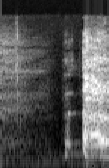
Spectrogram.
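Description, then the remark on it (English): A short, muffled cough, held back and partly stifled, ending in a brief breathy burst of air, with no talking. “No, I'm just trying not to cough because I've got a rip in my side from just side splitting comedy.”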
